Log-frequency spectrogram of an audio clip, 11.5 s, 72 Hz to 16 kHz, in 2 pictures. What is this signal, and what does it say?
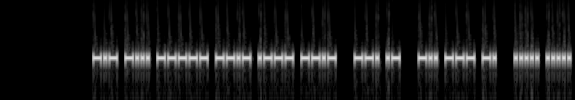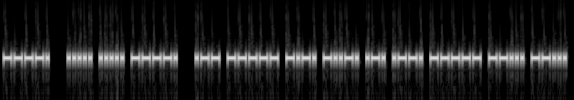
Morse code, heard as a keyed tone, about 46 wpm, 700 Hz. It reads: KB0QJQ GA DON 559 559 W0C/RP077
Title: SOTA QSO Practice 45wpm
